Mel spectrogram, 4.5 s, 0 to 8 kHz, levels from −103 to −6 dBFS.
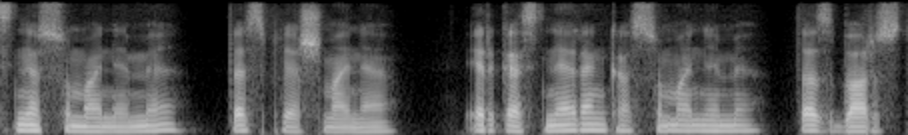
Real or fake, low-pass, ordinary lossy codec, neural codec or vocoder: fake; 7.2 kHz; MP3, 64 kbps; codec, 16 kHz, 0.8 kbps, ZipCodec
